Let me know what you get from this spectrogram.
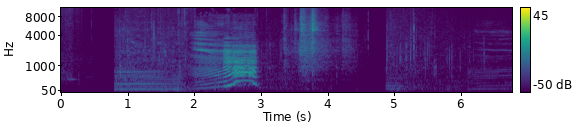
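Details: A cow gives a long, deep moo that starts low and swells, rising and straining toward its end over about two seconds. After a short pause comes a quieter, lower moo.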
